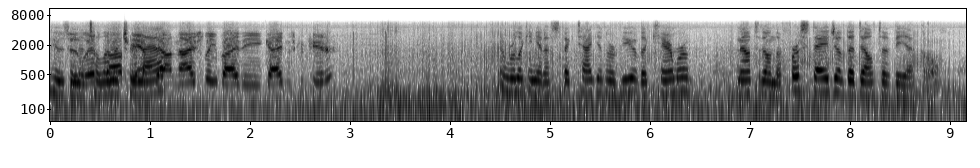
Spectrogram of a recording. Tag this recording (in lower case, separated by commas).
speech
